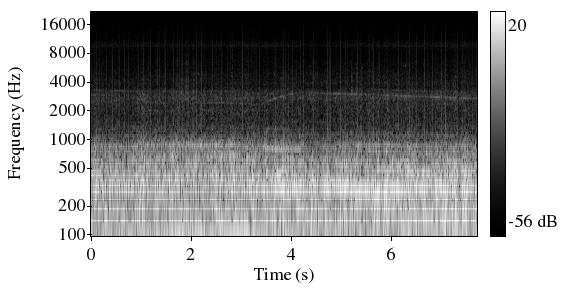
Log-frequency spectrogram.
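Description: Mercedes-Benz O 405 N2 city bus running, heard from inside the passenger cabin: a steady engine and drive rumble with a faint high whine above it.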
